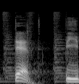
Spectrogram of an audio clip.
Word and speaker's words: debt: 这里我们来学 debt 债务的这个用法。首先注意它的发音 debt。B 不发音 debt。如果欠人家钱，Are you in debt？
